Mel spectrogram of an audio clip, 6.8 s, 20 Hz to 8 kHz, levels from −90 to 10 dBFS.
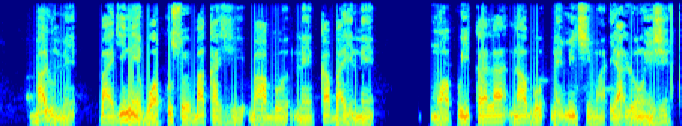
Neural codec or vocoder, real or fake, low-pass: none; real; 7.2 kHz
